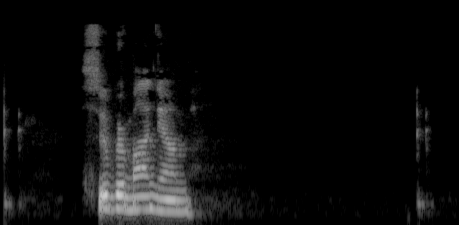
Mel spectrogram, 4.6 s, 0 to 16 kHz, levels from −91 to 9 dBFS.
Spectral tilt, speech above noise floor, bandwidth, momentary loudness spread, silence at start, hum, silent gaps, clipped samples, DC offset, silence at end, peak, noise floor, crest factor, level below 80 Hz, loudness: -6.5 dB/octave; 66 dB; 11.5 kHz; 18 LU; 0.85 s; none; none; under 0.1%; under 0.1%; 0.4 s; -8 dBFS; -89 dBFS; 22 dB; -78 dBFS; -24 LUFS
